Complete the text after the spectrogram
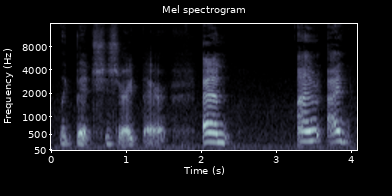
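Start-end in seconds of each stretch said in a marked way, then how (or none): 0.1-1.6 breathy near-whisper, much softer; whispered aside. Real, not acted. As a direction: drop to a hushed whisper as if to yourself. Fan overwhelmed by her bias.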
